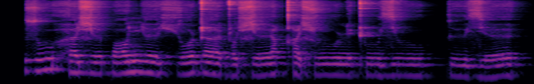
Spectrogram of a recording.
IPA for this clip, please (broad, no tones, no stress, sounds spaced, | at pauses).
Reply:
z u h ɐ ɕ ɘː p ɔ ɲ ɘː ç o ɖ ɐː ɖ ɔ ɕ ɘː qʰ ɘ ɕ uː ɳ i ʈʰ uː zʲ uː kː ɨː zʲ ɘː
